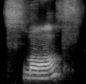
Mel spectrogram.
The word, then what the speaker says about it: Smaltz: them before um I have Audrey and Audrey smalls so I'm pronouncing it right right yes yes yes and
